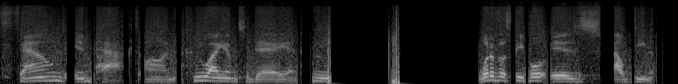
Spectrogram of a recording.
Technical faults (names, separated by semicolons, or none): low bit depth without dither; cable pulled and plugged in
